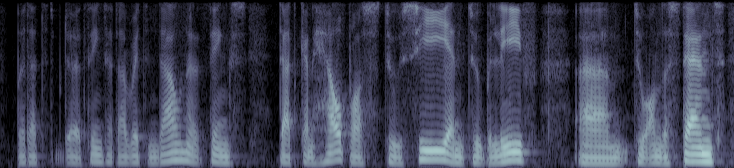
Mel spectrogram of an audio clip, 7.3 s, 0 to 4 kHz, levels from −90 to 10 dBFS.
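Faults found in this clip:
Automatic gain rising, 0.05 to 2.47 s. Voice and background swell together by about 5 dB before "that can". AGC raising gain on quiet input. Again from 3.23 s to the end after "that can". Band stops at 4 kHz, consistent with the G.711 call path.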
